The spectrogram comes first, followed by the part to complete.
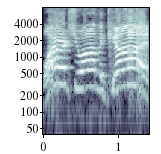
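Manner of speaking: put-on very high yelling. Retelling the boss fight where the speaker yelled at the wife: retelling yelling at wife. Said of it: "most of the boss fight was me yelling at my wife".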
